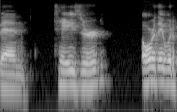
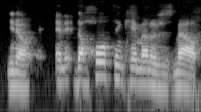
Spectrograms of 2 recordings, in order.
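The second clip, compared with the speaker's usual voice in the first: ordinary talk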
